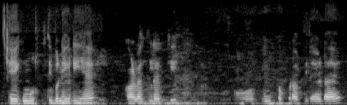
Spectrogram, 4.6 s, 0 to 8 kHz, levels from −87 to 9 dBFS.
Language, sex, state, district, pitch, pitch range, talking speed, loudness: Rajasthani, female, Rajasthan, Nagaur, 160 Hz, 155-170 Hz, 140 wpm, -18 LUFS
